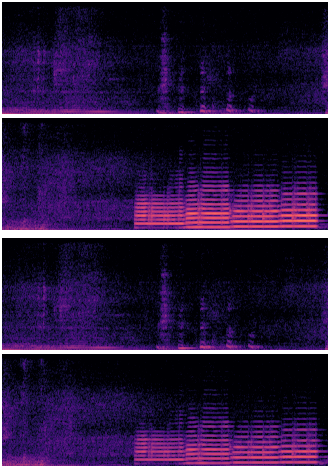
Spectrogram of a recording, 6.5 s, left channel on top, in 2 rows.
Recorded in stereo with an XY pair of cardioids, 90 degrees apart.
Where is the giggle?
15° right, 4.5 m.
